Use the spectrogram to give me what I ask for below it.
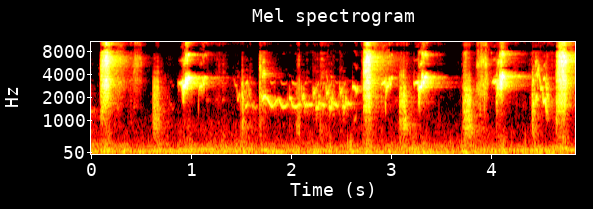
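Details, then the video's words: Parrot at play, alternating loud sharp chirps with a soft wavy warble, calls coming in quick irregular bursts. "Bird Playing with Chirping Sounds"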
